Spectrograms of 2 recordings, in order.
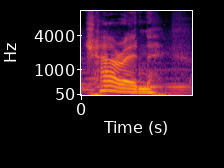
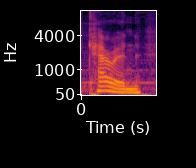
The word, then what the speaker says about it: Charon: ago I learned that in British English that would be pronounced Charon which sounds very strange indeed and in American English that would be Karen and I can't just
